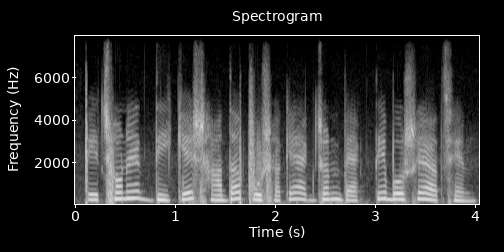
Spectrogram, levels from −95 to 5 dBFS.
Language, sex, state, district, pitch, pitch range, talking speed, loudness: Bengali, female, West Bengal, Alipurduar, 260 Hz, 235-285 Hz, 120 wpm, -13 LUFS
